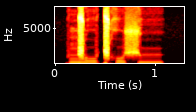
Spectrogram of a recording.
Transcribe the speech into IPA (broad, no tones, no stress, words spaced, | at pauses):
ŋ͡ǁoǁʰo ʃʉ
